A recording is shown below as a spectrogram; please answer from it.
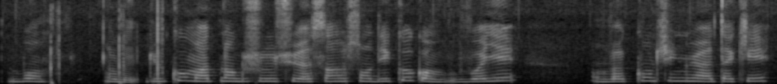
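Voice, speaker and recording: A woman's voice: high-pitched, fairly even intonation, moderate pace. A woman hosting a gaming channel, chatting to viewers while she plays and stumbling over fillers and restarts. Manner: hesitant, full of fillers and restarts; chatty, addresses viewers directly. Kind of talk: gameplay commentary.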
